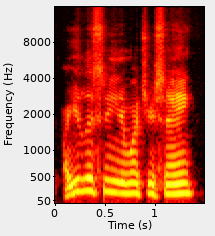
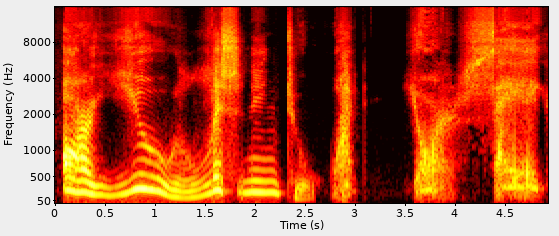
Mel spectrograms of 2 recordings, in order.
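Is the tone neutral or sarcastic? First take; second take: neutral; sarcastic. First: It is said in a flat, neutral tone. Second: It is said with a sarcastic tone.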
